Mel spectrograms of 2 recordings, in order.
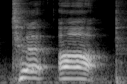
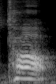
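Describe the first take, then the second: First: The first sound is split off from the rest. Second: The first sound blends smoothly into the rest. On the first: The speaker calls it wrong. "you don't say t op" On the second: The speaker calls it right. "It's top"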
